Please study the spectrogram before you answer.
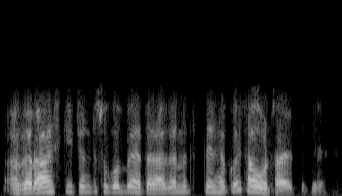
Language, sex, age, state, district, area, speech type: Kashmiri, male, 45-60, Jammu and Kashmir, Budgam, urban, conversation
